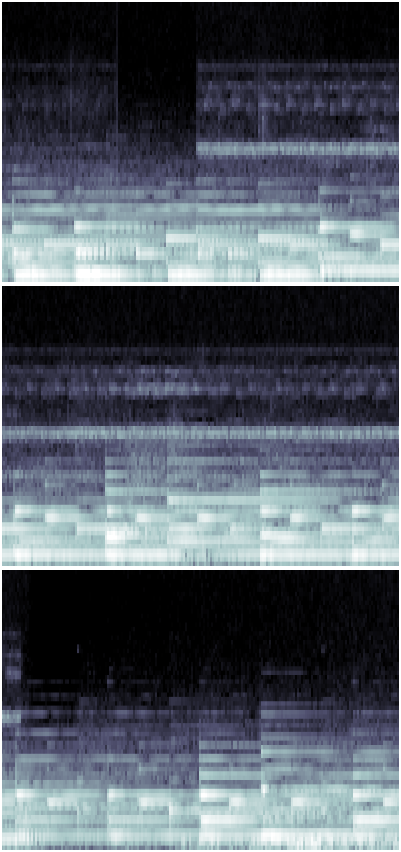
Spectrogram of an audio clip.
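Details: Gentle new-age piano music with sustained, evenly paced chords and a high held tone in the middle; no animal voice is heard.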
